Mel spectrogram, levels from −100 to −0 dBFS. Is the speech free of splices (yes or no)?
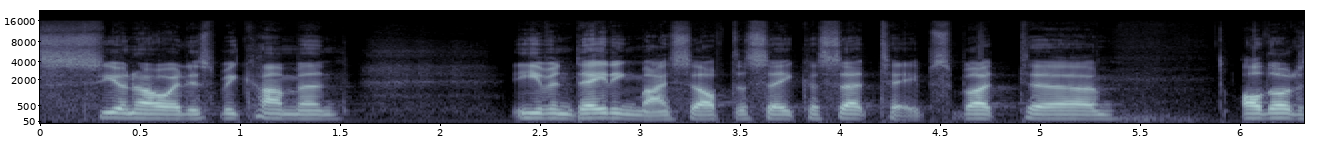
yes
